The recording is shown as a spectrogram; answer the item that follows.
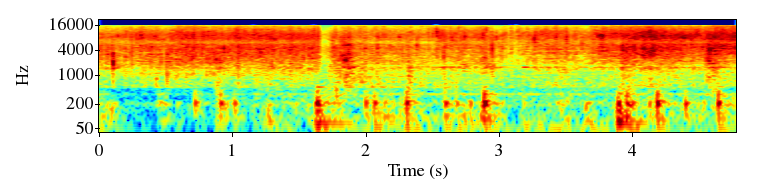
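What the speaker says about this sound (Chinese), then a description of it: "炒香后倒入仔姜、红辣椒，把仔姜翻炒至断生。" Young ginger and red chili are stir-fried with garlic slices in hot oil, making a loud, close sizzle broken by frequent spatula scrapes and knocks against the wok, with no talking.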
